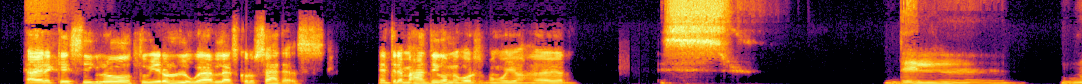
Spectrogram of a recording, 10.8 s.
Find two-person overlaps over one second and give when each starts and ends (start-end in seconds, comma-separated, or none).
none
